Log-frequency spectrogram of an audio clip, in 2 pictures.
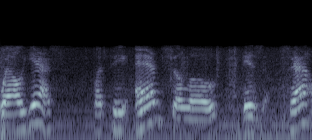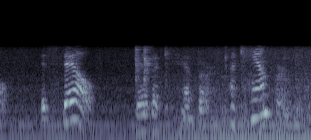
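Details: Patient in conversational speech-language therapy for fluent aphasia; fluent aphasia.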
